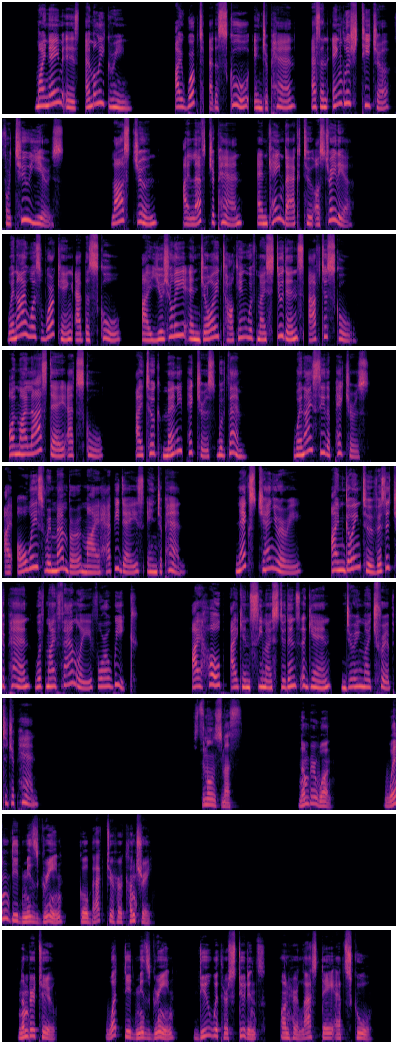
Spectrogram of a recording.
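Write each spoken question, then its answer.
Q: When did Ms. Green go back to her country?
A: Last June

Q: What did Ms. Green do with her students on her last day at school?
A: She took many pictures with them.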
